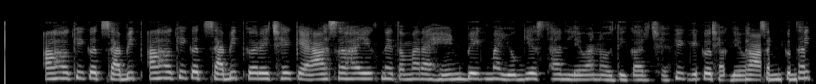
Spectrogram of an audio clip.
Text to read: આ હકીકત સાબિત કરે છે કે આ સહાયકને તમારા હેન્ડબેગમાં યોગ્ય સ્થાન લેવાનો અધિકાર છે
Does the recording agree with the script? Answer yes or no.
no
